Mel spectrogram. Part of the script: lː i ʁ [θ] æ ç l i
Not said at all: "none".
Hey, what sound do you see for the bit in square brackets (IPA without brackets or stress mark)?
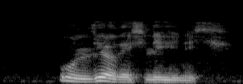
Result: ð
